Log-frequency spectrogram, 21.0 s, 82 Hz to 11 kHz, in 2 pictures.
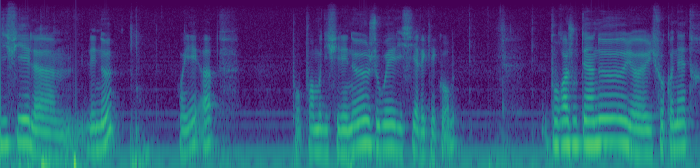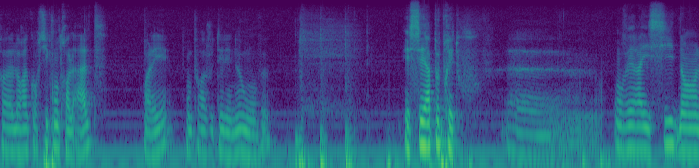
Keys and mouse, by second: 0.3 Escape, 0.7 F6, 0.9 click, 2.1 F2, 2.9-4.1 drag, 5.2-6.3 drag, 6.7-7.7 drag, 8.1 click, 11.9 ctrl+alt+click, 12.8 click, 14.2 click, 15.8 F1, 16.1 click, 17.1 Delete.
